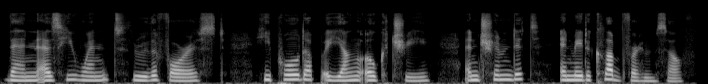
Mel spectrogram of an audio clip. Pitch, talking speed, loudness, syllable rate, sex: 190 Hz, 195 wpm, -22 LUFS, 4.3 syllables/s, female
